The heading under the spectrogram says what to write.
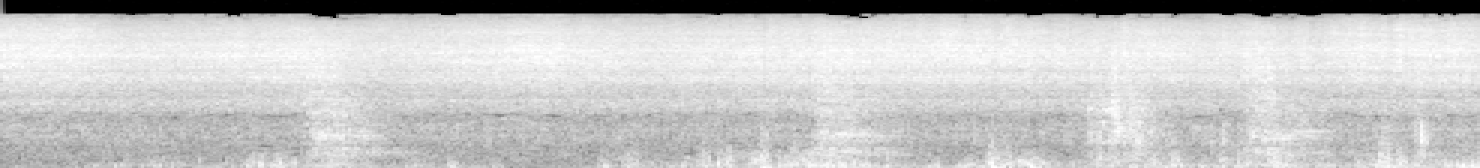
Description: Steam hissing from a machine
